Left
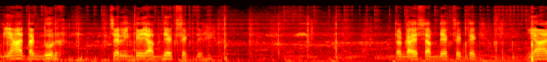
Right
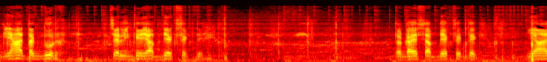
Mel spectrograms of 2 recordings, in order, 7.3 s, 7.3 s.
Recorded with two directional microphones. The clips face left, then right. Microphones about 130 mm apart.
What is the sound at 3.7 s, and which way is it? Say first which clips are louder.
Music: even; 10° left (ahead or behind).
